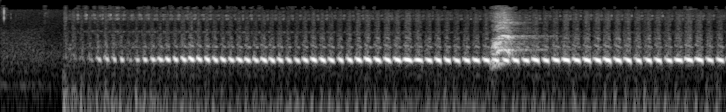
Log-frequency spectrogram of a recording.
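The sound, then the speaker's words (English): A voice imitates a screech owl's trill: one steady, mid-pitched tone pulsing rapidly and evenly, held for over three seconds, with a brief breathy burst partway through. “What does the screech of a screech owl sound like? Can you describe it?”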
